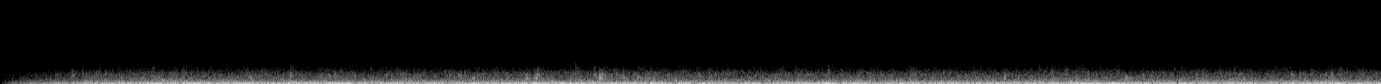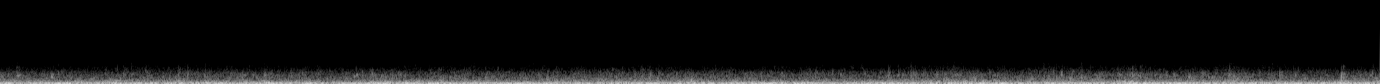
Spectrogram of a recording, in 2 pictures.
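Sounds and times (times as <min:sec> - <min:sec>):
deep underwater nature ambience: 0:00.0 - 0:27.5.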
